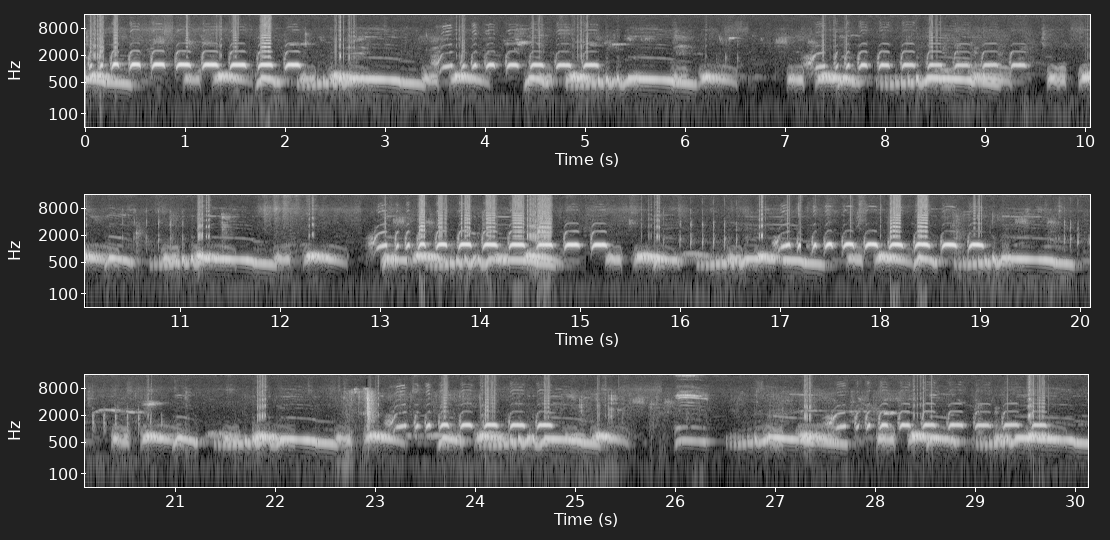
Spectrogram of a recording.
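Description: Recorded cooing of spotted doves, zebra doves and Barbary (ringneck) doves layered over one another. Low coo phrases repeat about once a second throughout, and every few seconds a quick run of higher staccato notes lasting a second or two comes in over them.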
